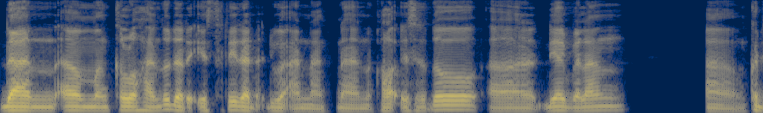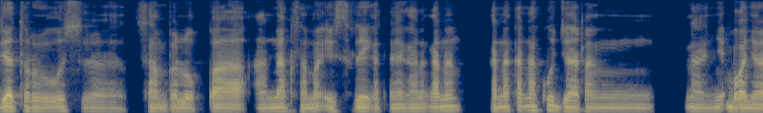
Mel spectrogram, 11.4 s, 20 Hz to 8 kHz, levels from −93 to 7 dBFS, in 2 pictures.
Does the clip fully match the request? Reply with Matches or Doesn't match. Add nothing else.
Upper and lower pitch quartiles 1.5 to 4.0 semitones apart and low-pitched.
Matches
